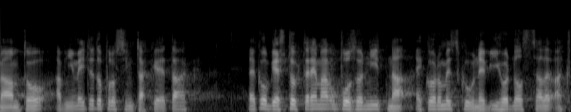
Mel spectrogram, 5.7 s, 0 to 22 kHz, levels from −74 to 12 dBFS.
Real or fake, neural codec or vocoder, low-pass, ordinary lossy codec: fake; codec, 16 kHz, 1 kbps, X-Codec, HuBERT features, trained on LibriSpeech; 7.2 kHz; Opus, 64 kbps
